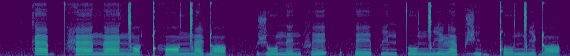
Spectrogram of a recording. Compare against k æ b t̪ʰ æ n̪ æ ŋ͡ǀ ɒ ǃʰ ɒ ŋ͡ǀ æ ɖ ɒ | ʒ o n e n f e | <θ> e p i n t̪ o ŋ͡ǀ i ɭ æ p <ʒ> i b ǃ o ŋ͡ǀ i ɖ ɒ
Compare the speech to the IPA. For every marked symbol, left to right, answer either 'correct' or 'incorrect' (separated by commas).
correct, correct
